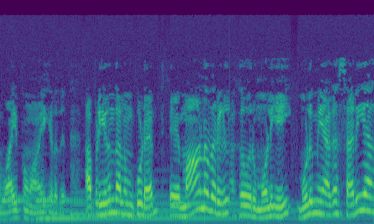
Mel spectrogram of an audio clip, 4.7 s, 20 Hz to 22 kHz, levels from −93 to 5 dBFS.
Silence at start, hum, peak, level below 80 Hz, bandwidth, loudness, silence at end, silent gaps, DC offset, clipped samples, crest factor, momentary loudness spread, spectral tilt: 0 s; none; -6 dBFS; -62 dBFS; 17 kHz; -19 LUFS; 0 s; none; 0.3%; under 0.1%; 12 dB; 7 LU; -6 dB/octave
